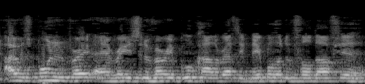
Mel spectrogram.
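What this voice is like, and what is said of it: Philadelphia accent. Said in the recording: “any perceived accent you may think I have”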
